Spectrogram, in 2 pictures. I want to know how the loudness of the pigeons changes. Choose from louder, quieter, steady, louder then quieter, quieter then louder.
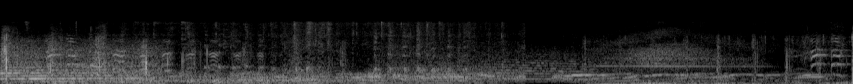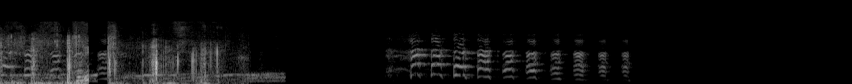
quieter.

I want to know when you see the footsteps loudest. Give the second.
9 s.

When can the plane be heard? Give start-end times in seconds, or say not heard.
0.0-1.8, 3.7-7.8.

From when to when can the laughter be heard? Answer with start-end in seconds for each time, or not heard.
0.5-2.9, 7.8-9.8, 12.3-14.8.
